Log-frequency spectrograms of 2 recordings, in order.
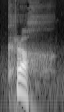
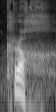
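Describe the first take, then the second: First: The word starts with a k-r sound. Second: The word starts with a k-r sound.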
